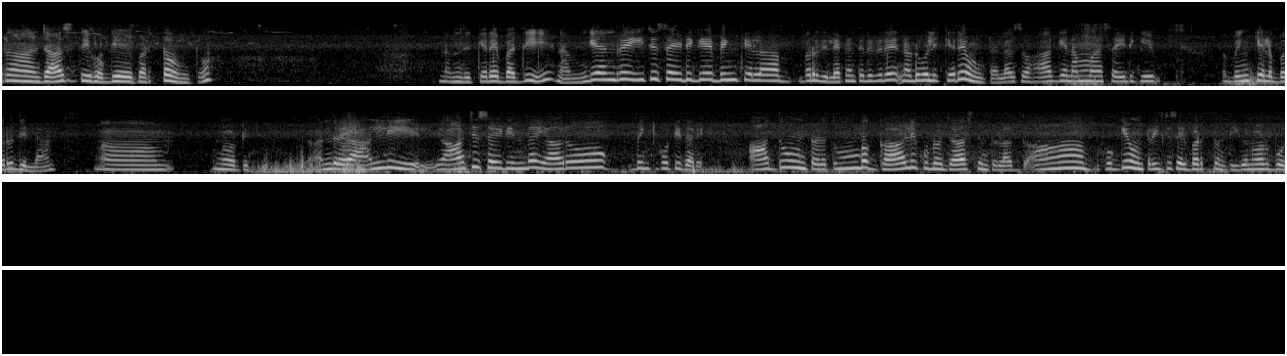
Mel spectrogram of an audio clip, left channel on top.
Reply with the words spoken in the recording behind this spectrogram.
ಜಾಸ್ತಿ ಹೊಗೆ ಬರ್ತಾ ಉಂಟು ನಮ್ಮದು ಕೆರೆ ಬದಿ. ನಮಗೆ ಅಂದರೆ ಈಚೆ ಸೈಡಿಗೆ ಬೆಂಕಿ ಎಲ್ಲ ಬರೋದಿಲ್ಲ, ಯಾಕಂತ ಹೇಳಿದರೆ ನಡುವಲ್ಲಿ ಕೆರೆ ಉಂಟಲ್ಲ. ಸೊ ಹಾಗೆ ನಮ್ಮ ಸೈಡಿಗೆ ಬೆಂಕಿ ಎಲ್ಲ ಬರೋದಿಲ್ಲ ನೋಡಿ. ಅಂದರೆ ಅಲ್ಲಿ ಆಚೆ ಸೈಡಿಂದ ಯಾರೋ ಬೆಂಕಿ ಕೊಟ್ಟಿದ್ದಾರೆ, ಅದು ಉಂಟಲ್ಲ ತುಂಬ ಗಾಳಿ ಕೂಡ ಜಾಸ್ತಿ ಉಂಟಲ್ಲ, ಅದು ಆ ಹೊಗೆ ಉಂಟಲ್ಲ ಈಚೆ ಸೈಡ್ ಬರ್ತುಂಟು. ಈಗ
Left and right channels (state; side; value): silent; right; digital silence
